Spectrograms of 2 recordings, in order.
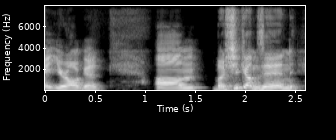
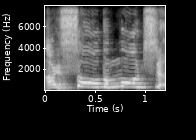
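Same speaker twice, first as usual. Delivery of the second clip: put-on shrieking caricature British accent. Imitating a little lady character who shrieks at everybody, shrieking stereotypical British voice. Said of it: "stereotypical, oh, governor, like kind of British voice".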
